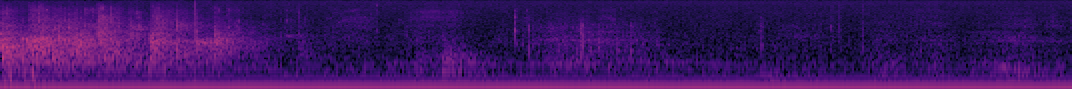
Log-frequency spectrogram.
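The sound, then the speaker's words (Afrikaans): Audience applause opens loud as a dense wash of clapping, then thins out within about a second and a half, leaving scattered faint claps and quiet background noise. “Ja, kom ons geniet vir hulle hande klap.”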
